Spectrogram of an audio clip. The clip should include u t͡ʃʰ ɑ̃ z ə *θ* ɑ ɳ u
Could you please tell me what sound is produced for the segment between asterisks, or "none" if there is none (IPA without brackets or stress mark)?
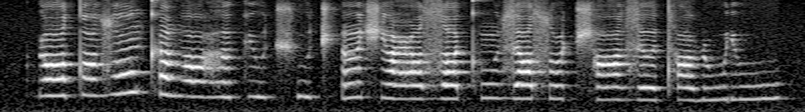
tʰ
